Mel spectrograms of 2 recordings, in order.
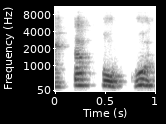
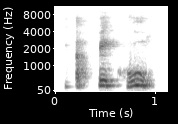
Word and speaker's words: Itapocu: para você, e também, até porque até o Itapucu também, entre as várias pronúncias do nome Itapucu, foi registrado também Itapecu, Itapicu, Itapuca.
